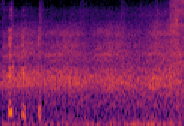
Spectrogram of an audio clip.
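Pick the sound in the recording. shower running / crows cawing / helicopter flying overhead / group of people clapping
crows cawing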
